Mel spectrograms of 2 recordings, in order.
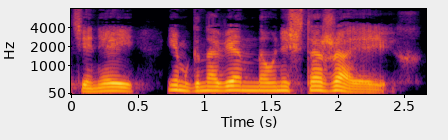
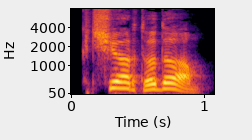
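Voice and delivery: higher, louder angry cut-in; sharp angry outburst; 8 semitones higher, 5 dB louder than usual. A narrator's reading. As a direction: snap it out, interrupting hard. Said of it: "неожиданно резко перебил".

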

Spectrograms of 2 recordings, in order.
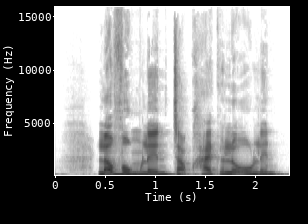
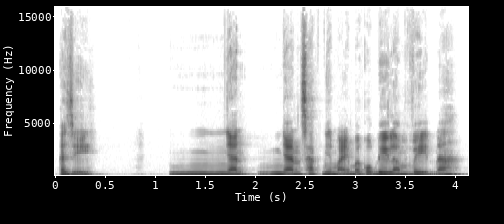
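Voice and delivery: incredulous master; 5 semitones lower than usual. Acted.

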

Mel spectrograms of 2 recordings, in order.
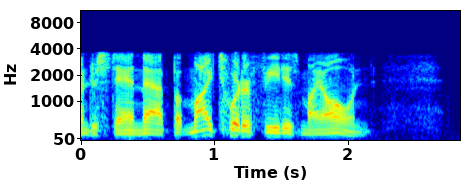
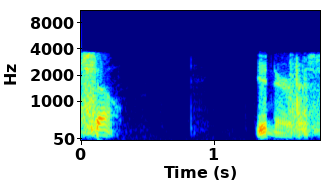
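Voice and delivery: low, dry, teasing question; deadpan tease; 5 semitones lower than usual. Retold or imitated. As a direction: needle him with a straight face. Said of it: "He's very good at the deadpan".

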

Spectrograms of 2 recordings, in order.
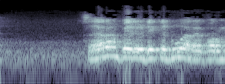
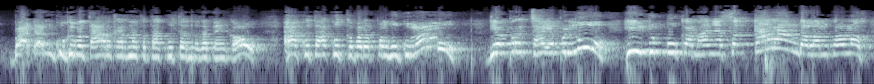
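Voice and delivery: raised, high-pitched pulpit proclamation; impassioned preaching; 6 semitones higher, 3 dB louder than usual. Real, not acted. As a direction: proclaim it with full conviction, key words pushed high. Preaches at full force. (khotbah lantang berapi-api)

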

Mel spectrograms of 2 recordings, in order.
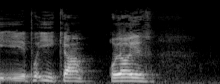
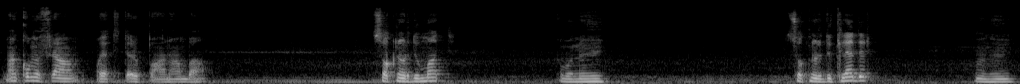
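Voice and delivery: much softer, hushed retelling; hushed fear; 4 semitones lower, 12 dB quieter than usual. Real, not acted. Son recalling waiting alone, much softer. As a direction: tell it low as if still afraid. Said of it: "fear memory, hushed".

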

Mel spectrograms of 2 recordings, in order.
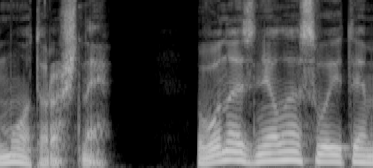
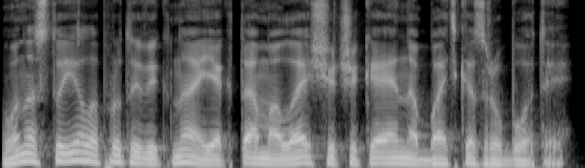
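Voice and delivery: ordinary delivery, nothing marked

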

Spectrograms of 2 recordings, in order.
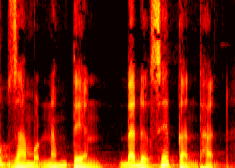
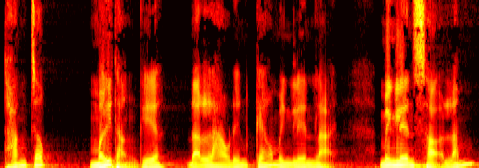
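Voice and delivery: normal talking voice

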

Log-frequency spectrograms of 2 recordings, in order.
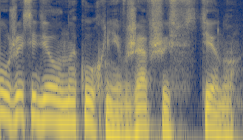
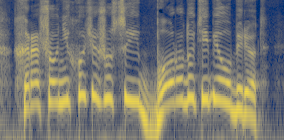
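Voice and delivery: high, lively neighbour voice; a bossy older neighbour pitched up high; Shushana's voice. A narrator's reading. Neighbour brushing off Nina, high and bossy.

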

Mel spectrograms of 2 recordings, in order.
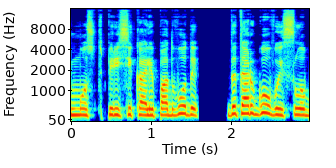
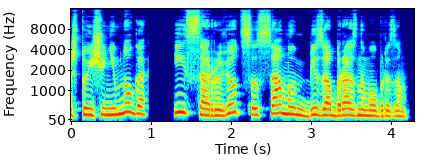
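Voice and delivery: ordinary delivery, nothing marked

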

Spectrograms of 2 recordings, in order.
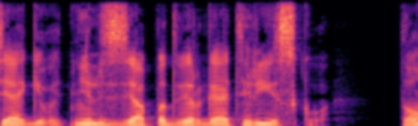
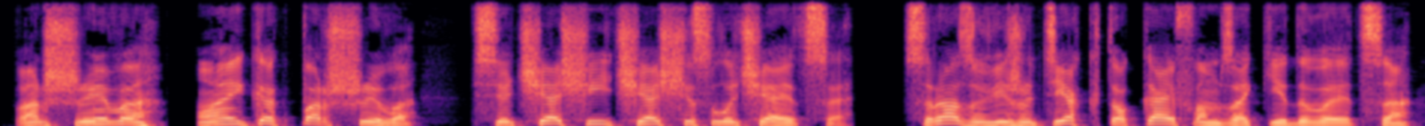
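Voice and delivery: metallic patrolman; 5 semitones higher than usual. Acted. Patrolman rants about drug users.

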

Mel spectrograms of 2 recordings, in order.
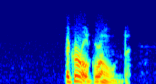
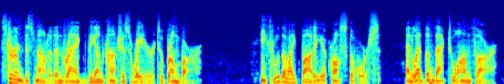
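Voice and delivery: usual speaking voice

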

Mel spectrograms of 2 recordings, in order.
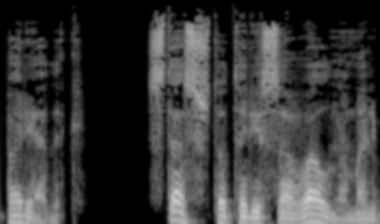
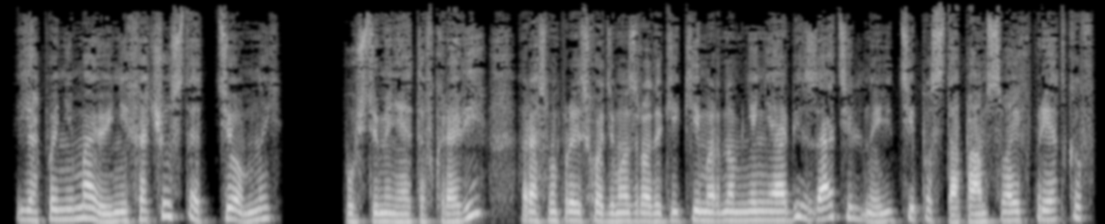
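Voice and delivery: put-on higher young girl's voice, rueful; girl Karina voiced; 8 semitones higher, 7 dB louder than usual. A narrator's reading. Karina admits her foolishness to Stas, higher girl's voice. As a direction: play Karina, higher and lighter, sheepish.

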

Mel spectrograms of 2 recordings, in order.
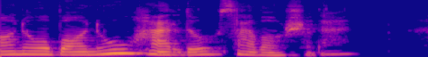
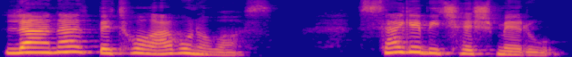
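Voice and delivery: shouted mock curse; 3 semitones higher, 8 dB louder than usual. A narrator's reading. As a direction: cry out a curse. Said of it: "قاه قاه خنده سر داد و فریاد زد".

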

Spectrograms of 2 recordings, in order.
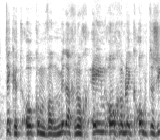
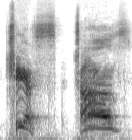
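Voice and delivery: higher, louder cheerful toast with laugh; merry toast; 5 semitones higher, 4 dB louder, much slower than usual. Acted. Father toasting his butler Charles, merry and higher. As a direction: raise the glass gleefully.

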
